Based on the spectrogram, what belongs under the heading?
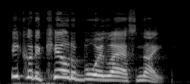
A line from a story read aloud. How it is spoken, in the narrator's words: his father hollered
